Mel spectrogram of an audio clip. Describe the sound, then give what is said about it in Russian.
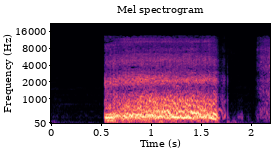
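A voice imitates nose blowing: a loud, sustained, noisy honking blast lasting over a second, followed by a short pause and the start of another burst. “Сморкается.”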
